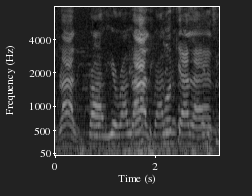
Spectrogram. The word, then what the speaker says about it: Raleigh: And now, the way you have to say that, you gotta say Raleigh.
